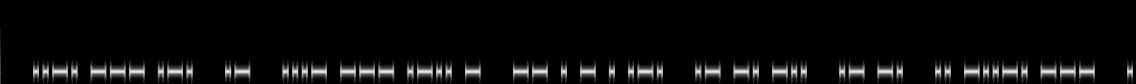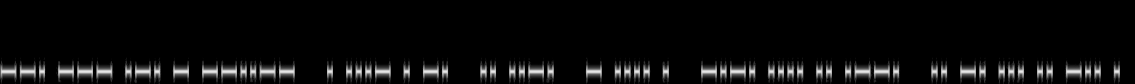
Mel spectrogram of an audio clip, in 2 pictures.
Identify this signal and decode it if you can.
Morse code, heard as a keyed tone, about 25 wpm, 600 Hz. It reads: FOR A VOLT METER AND AN I/O PORT, EVEN IF THE CHIP INSIDE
